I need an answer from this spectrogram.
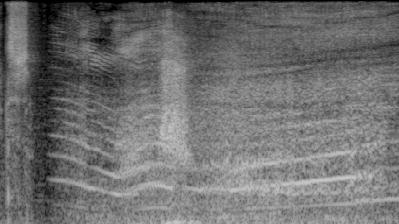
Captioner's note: screaming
